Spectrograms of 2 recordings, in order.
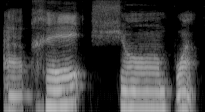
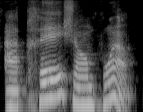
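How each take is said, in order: First: "Après shampoing" very slow, each syllable held apart. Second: "Après shampoing" slow, higher, in one phrase; modelling pronunciation. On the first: Teacher breaks down "Après shampoing" for class, drawn-out syllables. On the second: Teacher gives the class "Après shampoing", slow higher model. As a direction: say "Après shampoing" slowly and raised. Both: Shown as a demonstration.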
